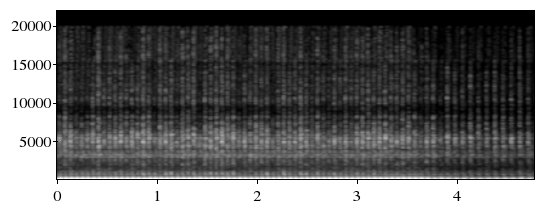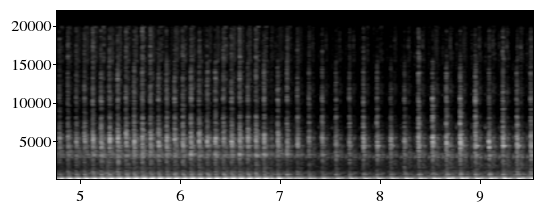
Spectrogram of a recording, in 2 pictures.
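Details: 2002 Moto Guzzi California EV V-twin at lumpy idle: steady light tick keeping time with the engine; source not pinned down.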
